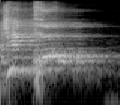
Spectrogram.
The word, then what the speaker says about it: Djeko: Parce que si quelqu'un est décédé, la première personne concernée que nous on connaît, à part Djeko, c'est comme ça on prononce son nom, son frère là, Djeko.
